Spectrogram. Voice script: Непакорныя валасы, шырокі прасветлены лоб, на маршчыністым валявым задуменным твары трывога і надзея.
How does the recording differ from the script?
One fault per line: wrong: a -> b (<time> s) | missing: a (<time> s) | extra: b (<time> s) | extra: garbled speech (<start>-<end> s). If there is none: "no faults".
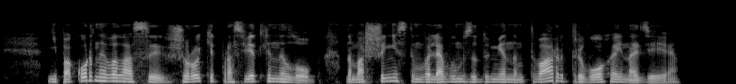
no faults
